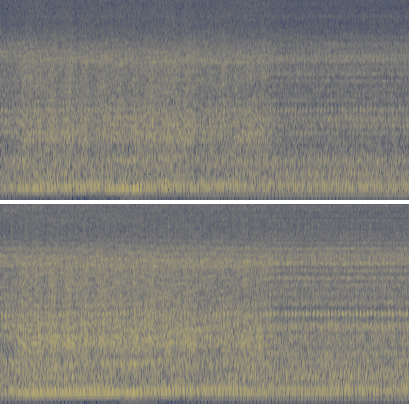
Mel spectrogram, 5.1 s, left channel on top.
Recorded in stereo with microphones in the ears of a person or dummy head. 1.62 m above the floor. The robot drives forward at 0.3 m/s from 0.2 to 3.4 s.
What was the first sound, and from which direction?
An engine running, 15° right (ahead or behind).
